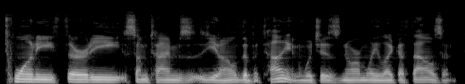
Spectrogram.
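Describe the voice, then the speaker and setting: A former Marine officer co-hosting a casual talk, speaking haltingly with lots of fillers and breaking into easy laughs. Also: male voice, fairly low pitch, little pitch movement, warm tone, no echo, clean studio sound. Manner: hesitant, many fillers and restarts, easy laughter. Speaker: co-host. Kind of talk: casual conversation.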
